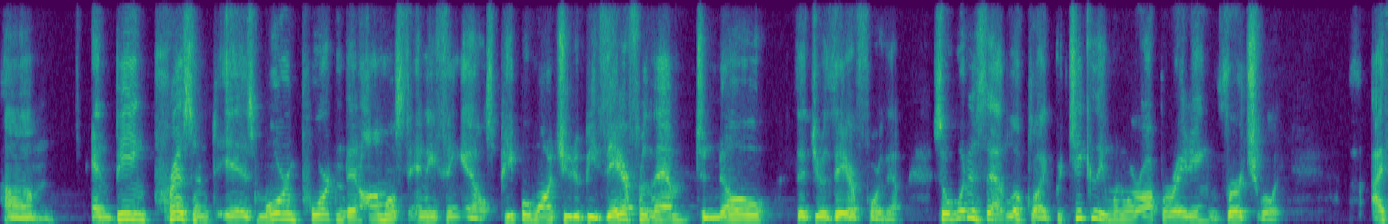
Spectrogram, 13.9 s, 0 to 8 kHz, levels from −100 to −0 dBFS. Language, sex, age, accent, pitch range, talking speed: English, male, 60-79, American, 160-225 Hz, 165 wpm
